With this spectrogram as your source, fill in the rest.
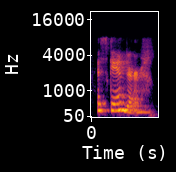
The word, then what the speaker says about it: Eskander: because a lot of people get my last name wrong iskander thank you for doing that because it's just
